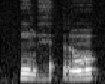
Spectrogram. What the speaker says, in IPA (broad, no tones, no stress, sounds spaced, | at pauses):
ĩ m ɛ̤ | r õ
